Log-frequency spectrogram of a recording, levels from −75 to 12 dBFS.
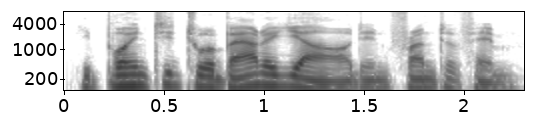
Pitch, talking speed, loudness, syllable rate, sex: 105 Hz, 260 wpm, -19 LUFS, 5.4 syllables/s, male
